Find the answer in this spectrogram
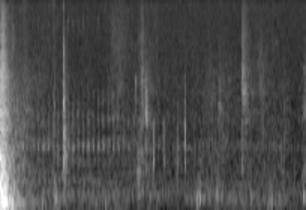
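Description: A single loud thump right at the start, then faint scattered taps and clicks of footsteps and the phone being handled while walking.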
